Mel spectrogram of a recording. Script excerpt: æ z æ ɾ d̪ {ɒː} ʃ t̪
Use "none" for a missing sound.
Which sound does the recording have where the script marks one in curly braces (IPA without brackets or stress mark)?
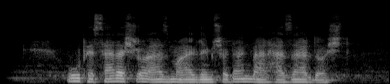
ɒː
